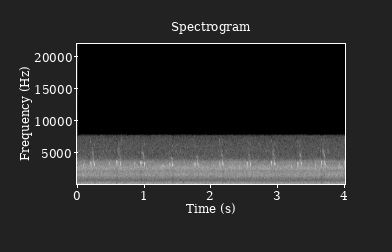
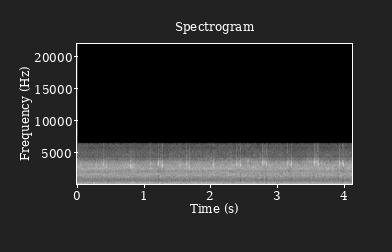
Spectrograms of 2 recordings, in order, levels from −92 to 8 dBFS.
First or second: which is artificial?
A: second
